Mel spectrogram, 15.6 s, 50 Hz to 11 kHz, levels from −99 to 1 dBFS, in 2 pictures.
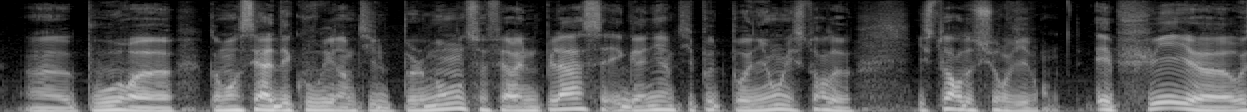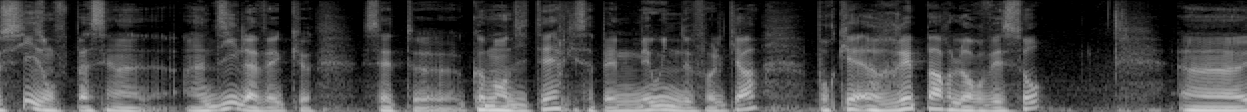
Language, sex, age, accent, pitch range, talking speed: French, male, 20-39, French, 100-135 Hz, 205 wpm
